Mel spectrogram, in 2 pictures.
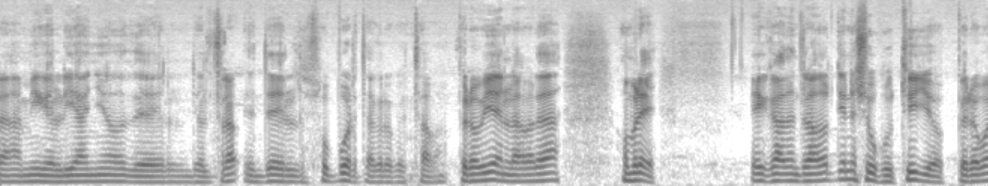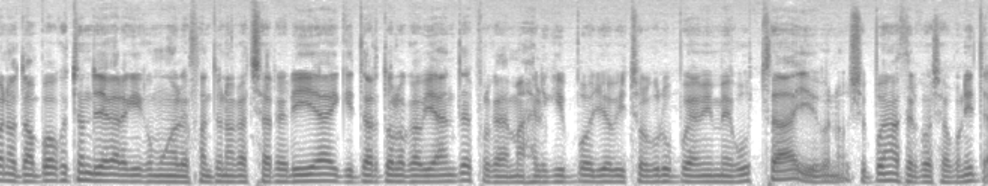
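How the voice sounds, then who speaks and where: Talking at a very fast pace, a man keeps a monotone, flat intonation in a dry sound with no echo. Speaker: football coach. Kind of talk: interview. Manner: repetitive, halting in places. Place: open country. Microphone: handheld.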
